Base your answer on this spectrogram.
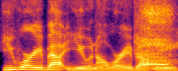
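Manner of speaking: put-on sassy voice. Retelling what a sleepwalking husband said when woken: imitating husband's sassy sleep-talk. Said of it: "he says in his sleepwalking".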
